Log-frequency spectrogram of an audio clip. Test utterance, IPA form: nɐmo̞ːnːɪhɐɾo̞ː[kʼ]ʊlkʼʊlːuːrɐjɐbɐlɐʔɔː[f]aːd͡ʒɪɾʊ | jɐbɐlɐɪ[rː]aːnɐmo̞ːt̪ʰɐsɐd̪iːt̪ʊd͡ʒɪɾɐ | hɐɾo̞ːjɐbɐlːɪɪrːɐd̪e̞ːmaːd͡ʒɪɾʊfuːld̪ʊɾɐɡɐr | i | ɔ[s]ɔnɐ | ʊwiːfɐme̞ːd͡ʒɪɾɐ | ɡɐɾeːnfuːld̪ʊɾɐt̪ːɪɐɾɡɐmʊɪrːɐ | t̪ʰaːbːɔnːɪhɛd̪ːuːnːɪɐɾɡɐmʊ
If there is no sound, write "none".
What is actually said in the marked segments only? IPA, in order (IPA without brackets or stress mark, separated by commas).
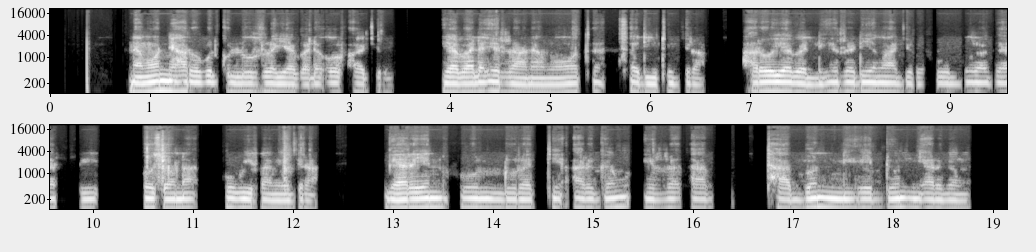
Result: kʼ, f, rː, s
